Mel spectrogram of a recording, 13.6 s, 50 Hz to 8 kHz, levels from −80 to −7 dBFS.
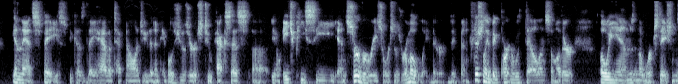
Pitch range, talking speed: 95-120 Hz, 160 wpm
